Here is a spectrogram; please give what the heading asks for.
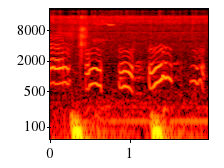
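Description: Chihuahua puppies give thin, squeaky whimpers, each a brief arched whine, while searching for a nipple to nurse.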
